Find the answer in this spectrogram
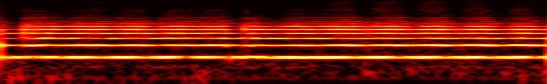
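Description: Metal concert flute playing one long, steady G, the G above middle C, as a note of the descending C major scale.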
